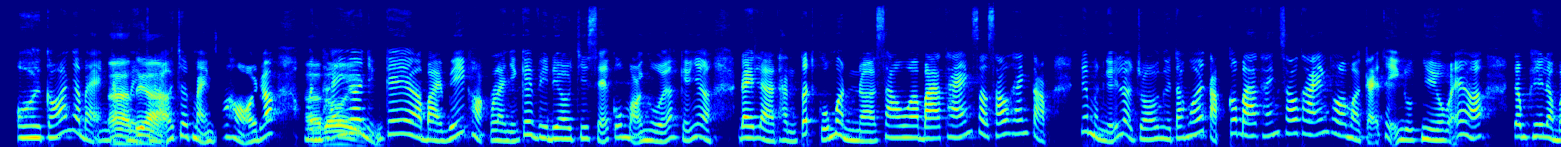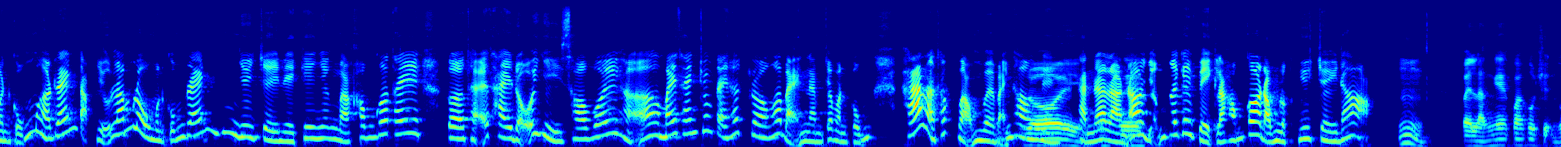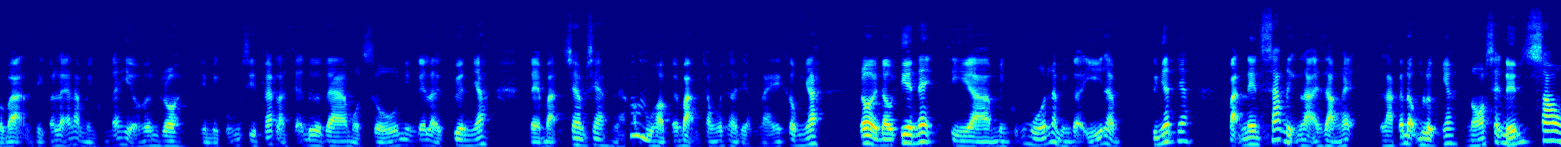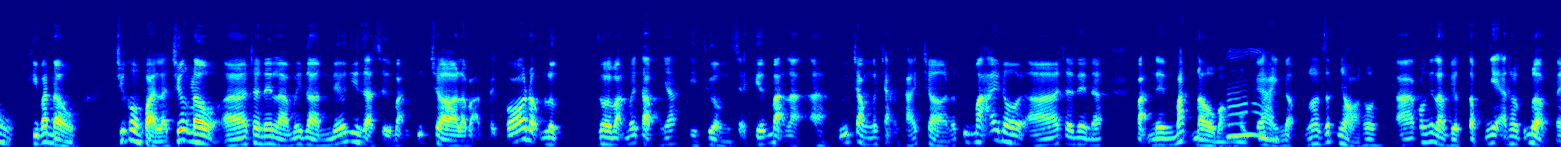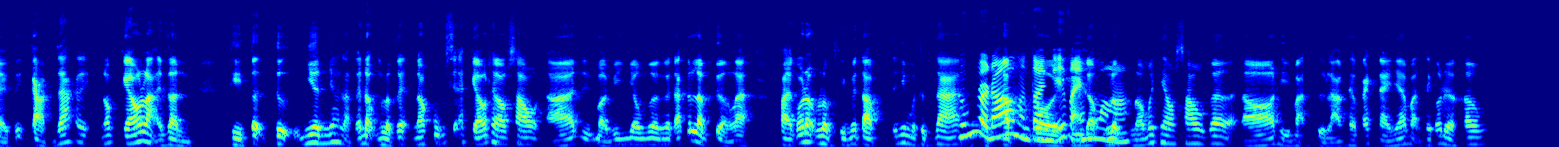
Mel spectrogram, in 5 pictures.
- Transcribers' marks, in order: tapping; other background noise
- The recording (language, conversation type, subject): Vietnamese, advice, Làm sao tôi có thể tìm động lực để bắt đầu tập luyện đều đặn?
